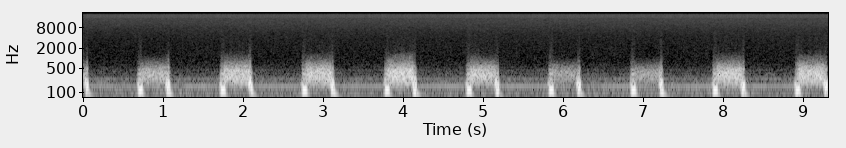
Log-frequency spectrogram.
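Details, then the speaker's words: Simulated heart about 58/min with a blowing holosystolic tricuspid regurgitation murmur, loudest at the lower left sternal border, varying in intensity between beats and increasing markedly with inspiration, distinguishing it from mitral regurgitation. "Son intensité maximale se situe à l’extrémité inférieure gauche du sternum et il s’accentue nettement pendant l’inspiration. Remarquez cette variation d’intensité dans l’exemple suivant."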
